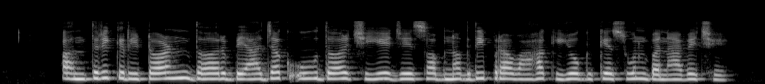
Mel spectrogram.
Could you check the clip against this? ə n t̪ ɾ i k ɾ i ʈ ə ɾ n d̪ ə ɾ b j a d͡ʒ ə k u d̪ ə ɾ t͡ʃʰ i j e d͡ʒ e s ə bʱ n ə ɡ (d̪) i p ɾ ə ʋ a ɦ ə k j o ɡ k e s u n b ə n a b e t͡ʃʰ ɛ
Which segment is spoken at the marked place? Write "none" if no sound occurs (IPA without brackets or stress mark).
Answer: d̪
